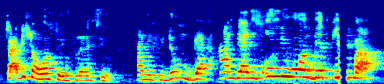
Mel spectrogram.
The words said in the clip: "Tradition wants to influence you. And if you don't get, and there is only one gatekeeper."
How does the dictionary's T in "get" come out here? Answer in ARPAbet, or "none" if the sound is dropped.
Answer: none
